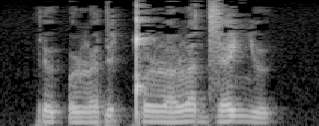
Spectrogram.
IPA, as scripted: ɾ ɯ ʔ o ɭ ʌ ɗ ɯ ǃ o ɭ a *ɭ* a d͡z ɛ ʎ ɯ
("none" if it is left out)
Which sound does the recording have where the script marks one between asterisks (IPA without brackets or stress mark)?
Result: ɭ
